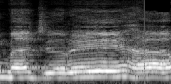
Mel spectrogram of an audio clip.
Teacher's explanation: Dari segi istilah, kita menyebut baris atas condong kepada baris bawah. Imalah ini ada satu saja contoh, iaitu dalam surah Hud ayat yang ke-41.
